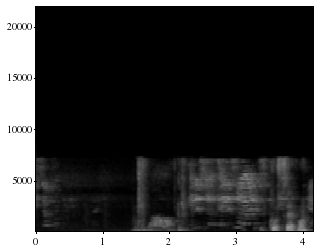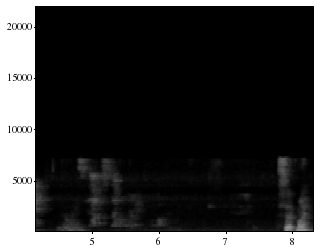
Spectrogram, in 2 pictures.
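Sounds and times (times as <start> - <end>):
door swishing and creaking as a child plays with it: 1.4 - 2.3
speech: 3.6 - 4.3, 7.9 - 8.3.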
